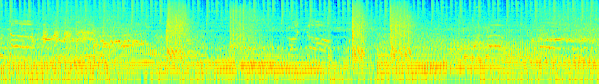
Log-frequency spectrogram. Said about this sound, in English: The van pulls alongside of them. They slide the door of the van open. Start machine gunning the car.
